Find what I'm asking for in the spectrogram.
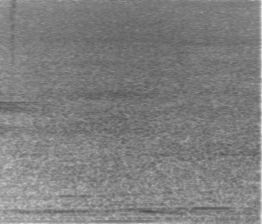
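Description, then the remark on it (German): A steady, enclosed roar of a vehicle moving through a tunnel, passing a passage with ventilation fans for the fresh air supply, with a low droning hum and faint tonal whine rising briefly midway; continuous and fairly loud, no voices. “Wir fahren weiter und müssen Ohrstöpsel einsetzen. Der Wagen passiert einen Gang mit den Ventilatoren für die Frischluftversorgung.”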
